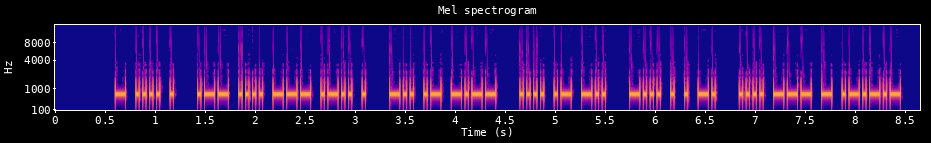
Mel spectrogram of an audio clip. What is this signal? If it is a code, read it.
Morse code, heard as a keyed tone, about 34 wpm, 700 Hz. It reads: THE WHOLE DAY HAD BEEN HOT.
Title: Sentences from Top 500 Words 35wpm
